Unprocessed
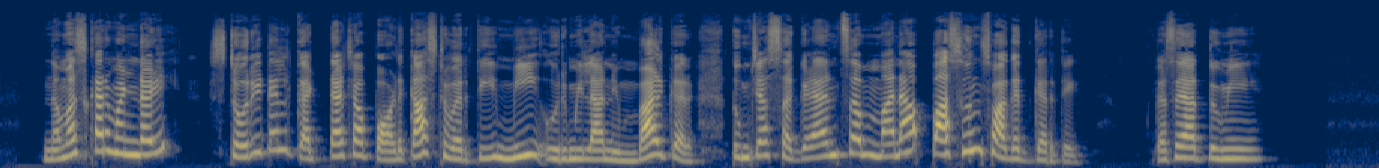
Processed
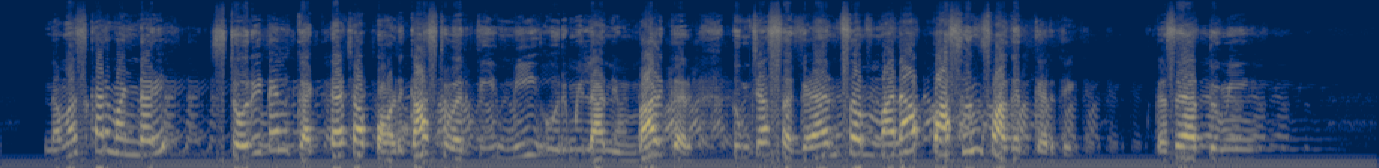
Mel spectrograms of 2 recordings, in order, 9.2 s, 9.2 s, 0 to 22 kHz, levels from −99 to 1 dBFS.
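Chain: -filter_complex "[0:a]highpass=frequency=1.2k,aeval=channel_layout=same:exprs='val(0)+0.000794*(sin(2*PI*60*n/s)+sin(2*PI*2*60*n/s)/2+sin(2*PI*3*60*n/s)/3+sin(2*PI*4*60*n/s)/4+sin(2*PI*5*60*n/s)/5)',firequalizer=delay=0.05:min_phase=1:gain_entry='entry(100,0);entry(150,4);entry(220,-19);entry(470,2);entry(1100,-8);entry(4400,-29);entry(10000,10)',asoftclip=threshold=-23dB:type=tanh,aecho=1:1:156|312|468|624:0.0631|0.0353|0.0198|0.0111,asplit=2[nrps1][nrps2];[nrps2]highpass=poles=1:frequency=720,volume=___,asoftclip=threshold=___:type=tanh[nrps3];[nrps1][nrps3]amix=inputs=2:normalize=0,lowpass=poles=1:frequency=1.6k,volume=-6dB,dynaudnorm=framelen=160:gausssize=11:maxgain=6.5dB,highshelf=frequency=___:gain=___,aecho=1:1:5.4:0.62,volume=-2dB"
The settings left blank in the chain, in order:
17dB, -22.5dB, 6k, -5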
